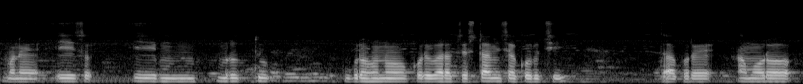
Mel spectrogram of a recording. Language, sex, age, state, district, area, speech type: Odia, male, 18-30, Odisha, Malkangiri, urban, spontaneous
